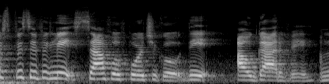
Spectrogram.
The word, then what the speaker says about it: Algarve: south of Portugal the alar I'm not going to say Algarve because I speak Portuguese thank you very much how do you say in Portuguese Algarve alari alari alari but this place has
